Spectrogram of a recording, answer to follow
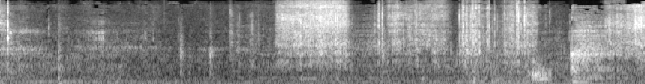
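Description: Curtain fabric rustling and scraping as it is handled up close, in several short bursts from about two seconds in, over a low rumble. A short "ooh" comes near the end.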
